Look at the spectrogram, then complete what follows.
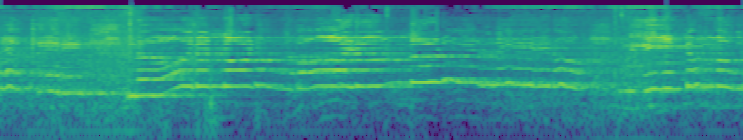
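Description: A woman singing a slow melody into a handheld microphone, holding long notes and sliding between pitches, with a rise about a second and a half in.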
